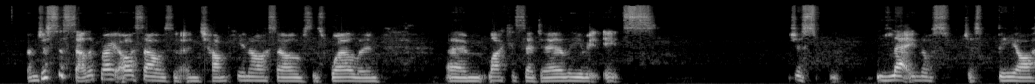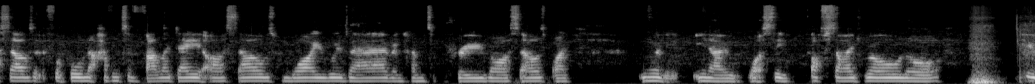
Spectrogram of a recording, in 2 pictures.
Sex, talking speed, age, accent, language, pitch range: female, 145 wpm, 20-39, British, English, 155-185 Hz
